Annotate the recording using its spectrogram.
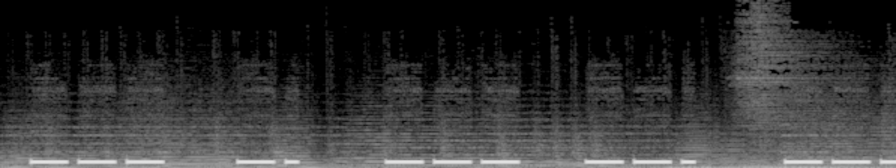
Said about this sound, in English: This sequence of Morse code characters is part of our radio history here in WA. Keep listening for the full story.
